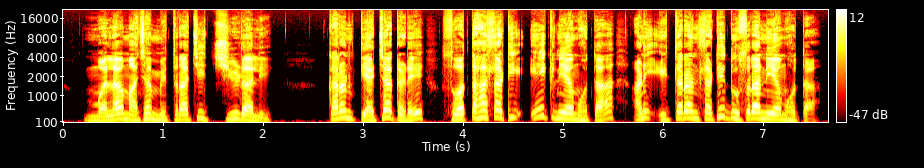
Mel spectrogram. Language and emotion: Marathi, angry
